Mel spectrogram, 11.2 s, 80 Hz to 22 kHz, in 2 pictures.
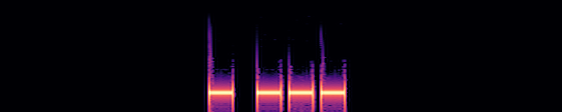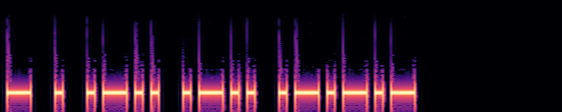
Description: Morse code, heard as a keyed tone, about 15 wpm, 700 Hz. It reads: TO TELL.
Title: 4x Word-Spacing - Sentences from Top 200 Words - 15wpm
